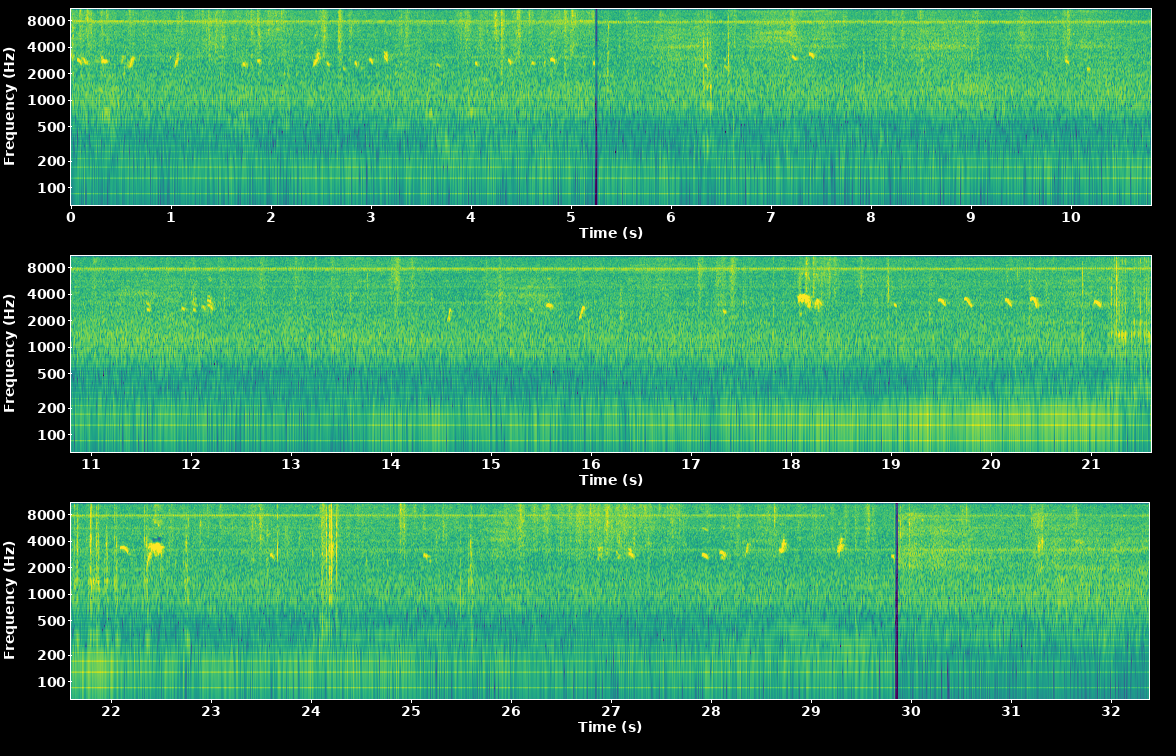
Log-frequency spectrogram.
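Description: A brood of two-day-old Cornish Cross broiler chicks peeping, with many short, high cheeps scattered throughout, over a steady low rumble that grows a little louder midway.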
